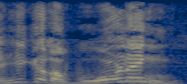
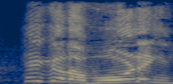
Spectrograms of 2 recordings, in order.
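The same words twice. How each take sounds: First: Said in the usual way. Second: "got" hit higher, flat fall on "warning"; punchline stress on got. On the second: Shown as a demonstration. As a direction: lean on "got" to land the joke.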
